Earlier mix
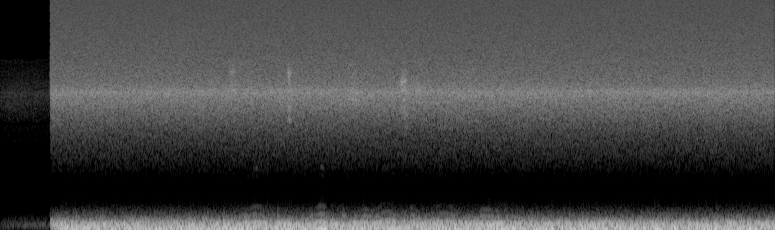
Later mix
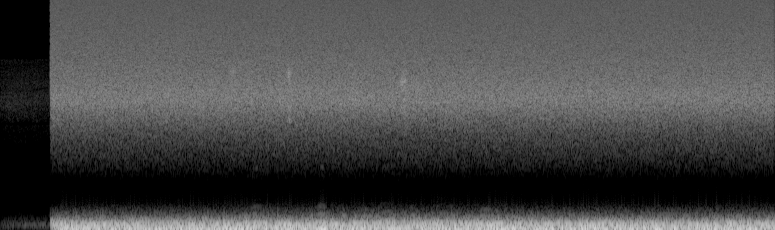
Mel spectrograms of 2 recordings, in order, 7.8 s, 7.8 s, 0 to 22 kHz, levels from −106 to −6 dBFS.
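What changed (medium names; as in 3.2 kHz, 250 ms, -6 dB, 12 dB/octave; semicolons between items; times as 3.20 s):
background +3.5 dB; master: add peaking EQ 4.2 kHz -7.5 dB 0.25 oct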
